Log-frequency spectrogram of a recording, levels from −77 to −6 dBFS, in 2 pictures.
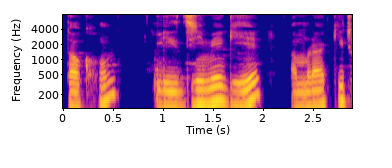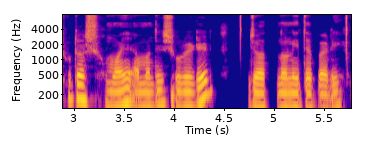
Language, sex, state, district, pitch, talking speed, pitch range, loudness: Bengali, male, West Bengal, North 24 Parganas, 120 Hz, 135 wpm, 110-145 Hz, -19 LUFS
